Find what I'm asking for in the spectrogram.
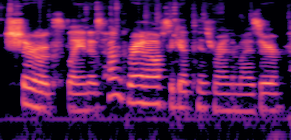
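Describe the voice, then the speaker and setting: A woman's voice: fairly low pitch, a little fast, a bit bright. A woman giving scripted narration as the narrator of an amateur fan fiction reading.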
